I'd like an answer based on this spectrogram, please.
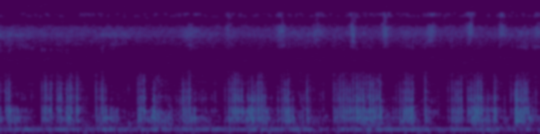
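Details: Mofy, a male long-haired Scottish Fold kitten, snoring softly while asleep: rhythmic, low breathy snores in clustered bursts, with a steady low hum underneath.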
